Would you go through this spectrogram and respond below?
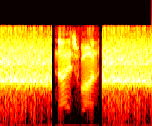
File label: "nice one", American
